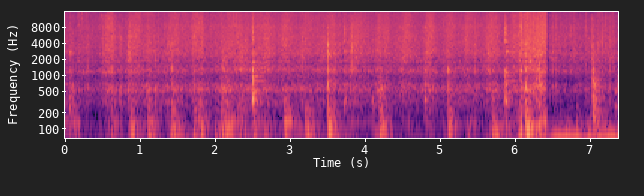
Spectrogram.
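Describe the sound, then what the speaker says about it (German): Tomato paste sizzles and spits steadily in a hot pan while a utensil scrapes and stirs in quick repeated strokes, close up. "Auch noch mal kurz mit anbraten."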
